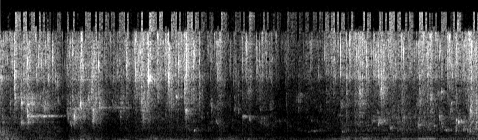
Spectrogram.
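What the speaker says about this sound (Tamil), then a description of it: "தண்ணியை இருத்துடலாம்" Water draining off washed ragi (finger millet), a close running, splashing stream with rising and falling gurgles, no talk.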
